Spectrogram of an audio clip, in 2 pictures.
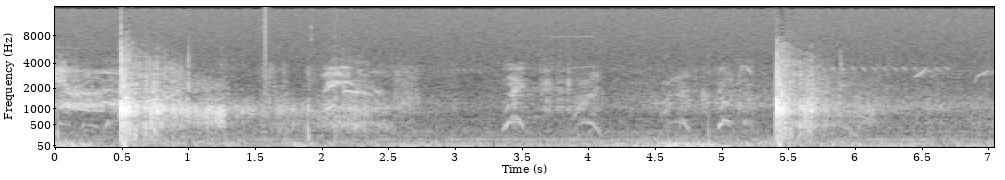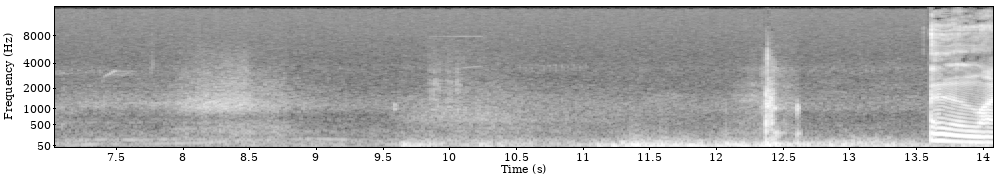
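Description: Audio from a lion-attack video playing faintly in the room: three sharp rifle shots, the loudest about five seconds in, with faint voices between them. A low rumble comes in over the last few seconds.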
